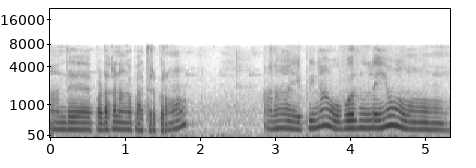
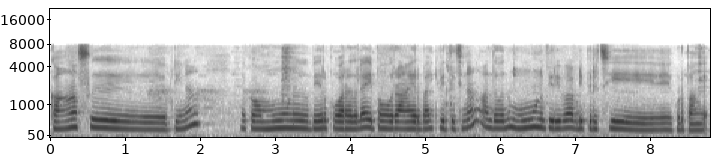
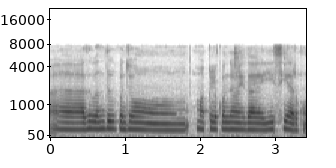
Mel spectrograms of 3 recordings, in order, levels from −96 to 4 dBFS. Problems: none marked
